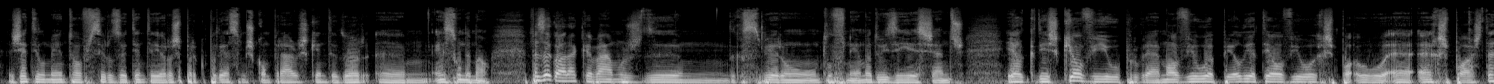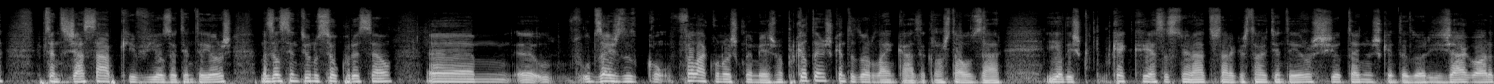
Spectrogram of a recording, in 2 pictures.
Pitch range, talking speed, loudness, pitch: 100-125 Hz, 210 wpm, -18 LUFS, 110 Hz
